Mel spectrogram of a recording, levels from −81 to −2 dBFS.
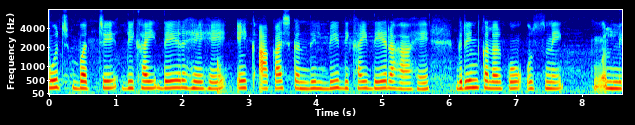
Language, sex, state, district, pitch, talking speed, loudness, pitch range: Hindi, female, Chhattisgarh, Sukma, 240 Hz, 130 wpm, -19 LUFS, 230-245 Hz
